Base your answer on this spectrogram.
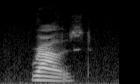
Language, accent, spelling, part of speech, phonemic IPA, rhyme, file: English, US, roused, adjective / verb, /ˈɹaʊzd/, -aʊzd, En-us-roused.ogg
- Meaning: simple past and past participle of rouse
